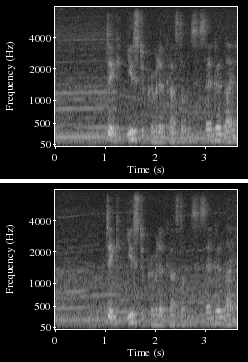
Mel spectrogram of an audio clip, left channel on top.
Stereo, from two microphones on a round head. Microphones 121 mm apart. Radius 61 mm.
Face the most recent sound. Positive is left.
turn(degrees=35)  # may be behind; listen again after turning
